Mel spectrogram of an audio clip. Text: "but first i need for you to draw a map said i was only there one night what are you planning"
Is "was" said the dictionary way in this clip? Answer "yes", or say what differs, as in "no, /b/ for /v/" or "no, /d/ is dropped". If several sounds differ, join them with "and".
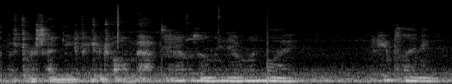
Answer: yes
